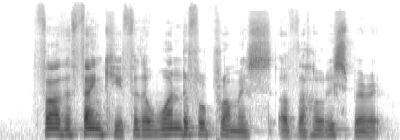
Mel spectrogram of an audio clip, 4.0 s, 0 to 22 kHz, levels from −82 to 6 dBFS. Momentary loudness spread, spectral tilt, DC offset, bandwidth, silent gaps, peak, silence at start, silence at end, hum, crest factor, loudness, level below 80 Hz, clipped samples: 8 LU; -5 dB/octave; under 0.1%; 19.5 kHz; none; -6 dBFS; 0.35 s; 0.2 s; none; 22 dB; -29 LUFS; -64 dBFS; under 0.1%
